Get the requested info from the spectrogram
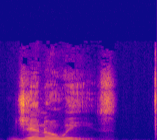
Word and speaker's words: Genoese: A joint Genoese, and I'm sure I'm pronouncing that wrong. Let me just see if I can put some respect on that name. Not that I necessarily care, but I'm just curious because I came across that problem the other time. Pronunciation. Here we go. Let me see what this says. Okay, here we go. Genoese. I'm sorry. There we go. Genoese.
